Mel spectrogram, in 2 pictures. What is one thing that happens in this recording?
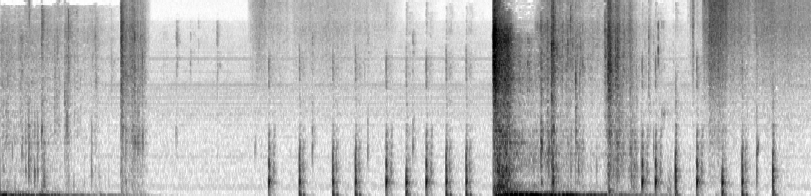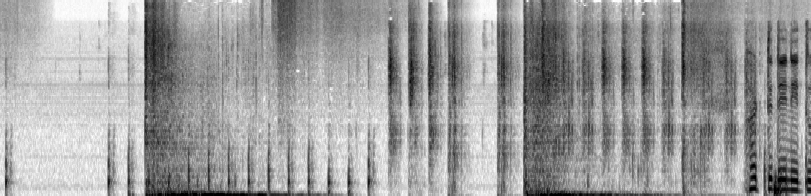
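Short gritty crunches sound as blocks break.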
